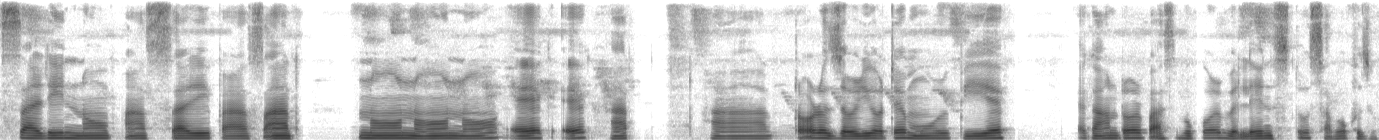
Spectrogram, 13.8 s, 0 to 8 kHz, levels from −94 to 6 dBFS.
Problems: constant background noise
